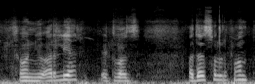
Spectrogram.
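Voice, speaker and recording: A man with a non-native accent and fairly even intonation against noticeable background noise. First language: not English. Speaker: farmer vlogger. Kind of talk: casual vlog narration. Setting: outdoors in fields. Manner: halting.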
